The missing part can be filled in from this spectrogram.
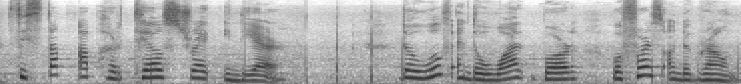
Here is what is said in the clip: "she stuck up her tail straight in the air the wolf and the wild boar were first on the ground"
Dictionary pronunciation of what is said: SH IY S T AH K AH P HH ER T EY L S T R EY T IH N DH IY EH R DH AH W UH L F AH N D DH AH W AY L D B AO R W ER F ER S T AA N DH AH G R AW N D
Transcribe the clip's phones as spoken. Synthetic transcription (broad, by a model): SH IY S T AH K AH P HH ER T EY L S T R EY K IH N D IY EH R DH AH W UH L F AH N D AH W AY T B AO R W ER F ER S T AA N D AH G R AW N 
